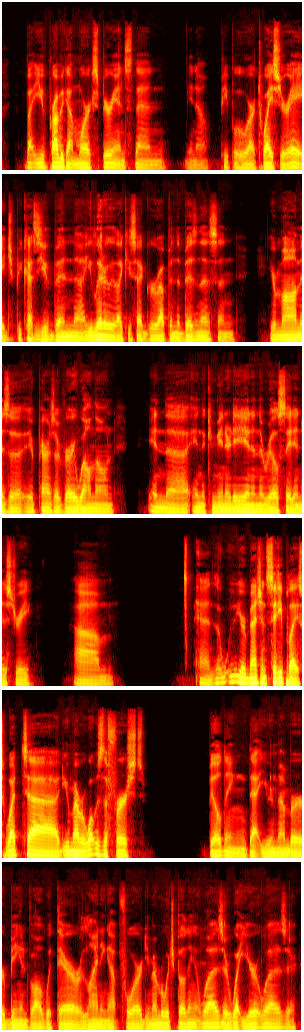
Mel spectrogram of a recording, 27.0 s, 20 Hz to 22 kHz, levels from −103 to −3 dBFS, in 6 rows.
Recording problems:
none

